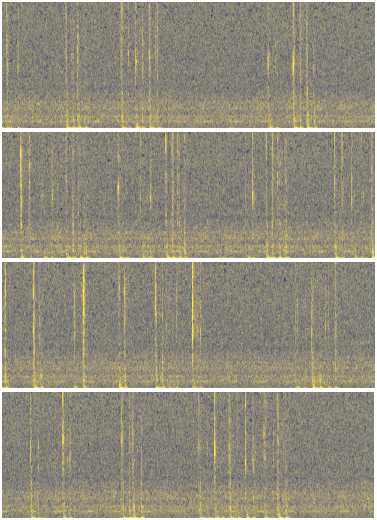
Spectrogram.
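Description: Typing on a computer keyboard: irregular bursts of keystrokes with short pauses between them.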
